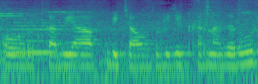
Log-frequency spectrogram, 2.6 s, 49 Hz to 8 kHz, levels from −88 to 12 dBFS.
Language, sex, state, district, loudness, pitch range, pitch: Hindi, male, Uttar Pradesh, Muzaffarnagar, -15 LUFS, 145-155 Hz, 150 Hz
